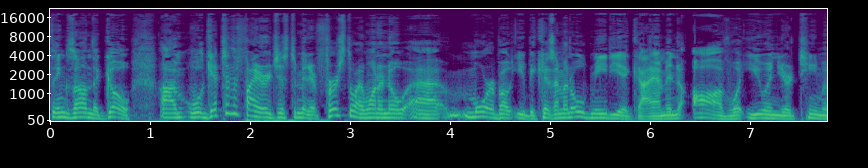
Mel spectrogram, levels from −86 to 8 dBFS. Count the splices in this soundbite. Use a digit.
0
